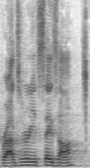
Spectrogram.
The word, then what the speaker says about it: Brasserie Saison: So you're having cocktails and dinner at Brasserie Saison. Did I say that right, Judah? Thank you. – Pretty much.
